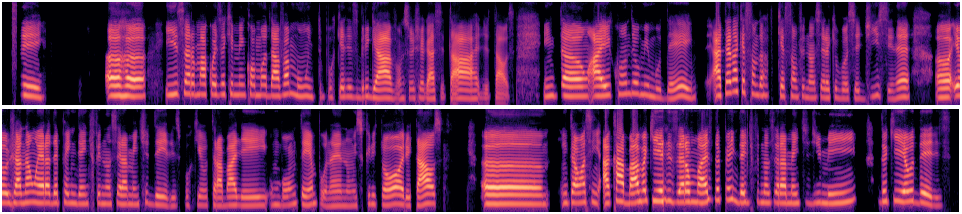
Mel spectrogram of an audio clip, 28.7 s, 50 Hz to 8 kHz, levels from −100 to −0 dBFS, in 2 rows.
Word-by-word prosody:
Si 235 Hz, -5 st, -4 dB, 0.9 s
aham. 245 Hz, -2 st, +6 dB, 0.3 s
E 270 Hz, +1 st, -5 dB
isso 285 Hz, +1 st, -6 dB
era 290 Hz, -1 st, 0 dB
uma 270 Hz, 0 st, -2 dB
coisa 275 Hz, 0 st, -6 dB
que 280 Hz, 0 st, -13 dB
me 265 Hz, 0 st, -11 dB
incomodava 260 Hz, -1 st, -3 dB
muito, 235 Hz, -6 st, -13 dB
porque 215 Hz, +1 st, -14 dB
eles 220 Hz, -1 st, -12 dB
brigavam 200 Hz, -4 st, 0 dB
se 190 Hz, +1 st, -18 dB
eu 200 Hz, -, -16 dB
chegasse 195 Hz, -2 st, -8 dB
tarde 185 Hz, -, -2 dB
e -, -, -27 dB
tal. -, -, -8 dB, 0.6 s
Então 235 Hz, 0 st, +2 dB
aí 240 Hz, +2 st, +3 dB
quando 285 Hz, +2 st, -12 dB
eu 295 Hz, -1 st, -7 dB
me 270 Hz, -2 st, -11 dB
mudei 205 Hz, +1 st, -6 dB, 0.3 s
até 250 Hz, +6 st, +3 dB
na 345 Hz, +1 st, +1 dB
questão 320 Hz, -4 st, -9 dB
da 250 Hz, 0 st, -9 dB
questão 230 Hz, -1 st, -9 dB
financeira 205 Hz, -2 st, -11 dB
que 210 Hz, -, -18 dB
você 190 Hz, -1 st, -14 dB
disse, 205 Hz, +1 st, -17 dB
né, 215 Hz, +3 st, -2 dB, 0.4 s
hã, 210 Hz, +1 st, +2 dB
eu 245 Hz, -1 st, +2 dB
já 235 Hz, 0 st, +2 dB
não 250 Hz, +1 st, -3 dB
era 240 Hz, 0 st, +4 dB
dependente 235 Hz, -2 st, -8 dB
financeiramente 220 Hz, 0 st, -8 dB
deles, 195 Hz, -4 st, -7 dB
porque 195 Hz, +1 st, -18 dB
eu 190 Hz, 0 st, -13 dB
trabalhei 190 Hz, 0 st, -3 dB
um 205 Hz, 0 st, -16 dB
bom 200 Hz, +3 st, -11 dB
tempo, 210 Hz, -2 st, -6 dB
né, 175 Hz, +1 st, -7 dB
num 180 Hz, 0 st, -16 dB
escritório 210 Hz, +1 st, -2 dB
e 185 Hz, -, -11 dB
tal. 225 Hz, +4 st, +4 dB, 0.7 s
Hã, 220 Hz, -1 st, +6 dB, 0.2 s
então 240 Hz, +1 st, -1 dB
assim, 255 Hz, -1 st, -5 dB
acabava 255 Hz, +2 st, +5 dB
que 290 Hz, 0 st, -6 dB
eles 280 Hz, -1 st, +1 dB
eram 260 Hz, +1 st, +4 dB
mais 255 Hz, +2 st, +3 dB
dependentes 305 Hz, -6 st, -4 dB
financeiramente 240 Hz, -2 st, -4 dB
de 240 Hz, +2 st, -13 dB
mim 240 Hz, +4 st, -5 dB, 0.4 s
do 270 Hz, +2 st, -5 dB
que 290 Hz, +2 st, -11 dB
eu 270 Hz, 0 st, +2 dB
deles. 215 Hz, -8 st, -2 dB
235 Hz, 150 wpm, -22 LUFS, 205-255 Hz, 0.9 s, aham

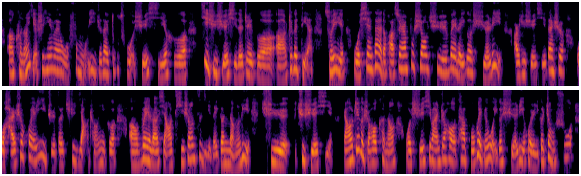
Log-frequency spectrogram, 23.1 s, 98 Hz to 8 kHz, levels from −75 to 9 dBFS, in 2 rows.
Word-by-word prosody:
呃， 190 Hz, -, +4 dB
可 190 Hz, -, -4 dB
能 205 Hz, +8 st, +1 dB
也 -, -, -3 dB
是 230 Hz, -, -5 dB
因 235 Hz, +1 st, -2 dB
为 220 Hz, -2 st, +1 dB
我 170 Hz, -7 st, -4 dB
父 235 Hz, -, -13 dB
母 195 Hz, -6 st, -6 dB
一 225 Hz, -3 st, -4 dB
直 180 Hz, -2 st, -6 dB
在 190 Hz, -1 st, +2 dB
督 215 Hz, +3 st, -12 dB
促 230 Hz, -, -8 dB
我 -, -, -5 dB
学 330 Hz, -, -2 dB
习 165 Hz, -5 st, -3 dB
和 160 Hz, -3 st, 0 dB, 0.3 s
继 325 Hz, -6 st, +4 dB
续 215 Hz, -4 st, -1 dB
学 165 Hz, -4 st, +1 dB
习 175 Hz, -4 st, -3 dB
的 160 Hz, +1 st, +4 dB
这 175 Hz, +1 st, +1 dB
个， 150 Hz, -4 st, +2 dB
呃， 145 Hz, 0 st, +2 dB
这 240 Hz, -, -1 dB
个 245 Hz, 0 st, +5 dB
点， 240 Hz, +8 st, -3 dB, 0.2 s
所 210 Hz, 0 st, +1 dB
以 210 Hz, -6 st, +2 dB, 0.2 s
我 175 Hz, -1 st, +5 dB
现 175 Hz, +9 st, +1 dB
在 275 Hz, -2 st, +5 dB
的 180 Hz, -, +1 dB
话 175 Hz, -2 st, +4 dB
虽 215 Hz, +9 st, +1 dB
然 245 Hz, 0 st, +4 dB
不 285 Hz, -, -6 dB
需 265 Hz, -, -2 dB
要 255 Hz, -1 st, +4 dB
去 230 Hz, -4 st, -3 dB
为 230 Hz, +2 st, +3 dB
了 175 Hz, -4 st, +3 dB
一 160 Hz, -, +1 dB
个 210 Hz, -2 st, +1 dB
学 195 Hz, -6 st, -3 dB
历 285 Hz, -, -1 dB, 0.2 s
而 165 Hz, -, +4 dB
去 180 Hz, +2 st, -4 dB
学 160 Hz, -3 st, -4 dB
习。 160 Hz, 0 st, -6 dB
但 230 Hz, +3 st, +5 dB
是 220 Hz, 0 st, 0 dB, 0.3 s
我 170 Hz, -, +4 dB
还 160 Hz, -1 st, +3 dB
是 260 Hz, +10 st, 0 dB
会 240 Hz, -5 st, 0 dB
一 255 Hz, 0 st, -4 dB
直 155 Hz, -6 st, -5 dB
地 165 Hz, -1 st, 0 dB
去 200 Hz, +5 st, -7 dB
养 175 Hz, -, 0 dB
成 150 Hz, +1 st, -8 dB
一 175 Hz, -, -4 dB
个， 160 Hz, -1 st, -1 dB, 0.3 s
呃， 160 Hz, -, +4 dB
为 215 Hz, +2 st, +5 dB
了 165 Hz, -2 st, +6 dB
想 160 Hz, -2 st, 0 dB
要 160 Hz, -, +2 dB
提 185 Hz, +3 st, -5 dB
升 220 Hz, +4 st, +1 dB
自 240 Hz, +2 st, -9 dB
己 150 Hz, -8 st, -8 dB
的 135 Hz, +2 st, -3 dB
一 -, -, -6 dB
个 175 Hz, -, +4 dB
能 165 Hz, -3 st, -1 dB
力 235 Hz, -, 0 dB, 0.2 s
去 170 Hz, -5 st, +3 dB, 0.2 s
去 220 Hz, -, +2 dB
学 165 Hz, -6 st, +3 dB
习。 155 Hz, -1 st, -8 dB, 0.2 s
然 175 Hz, -, +4 dB
后 195 Hz, -, +7 dB
这 355 Hz, +10 st, +2 dB
个 265 Hz, -, +4 dB
时 170 Hz, -, 0 dB
候 180 Hz, +2 st, +5 dB
可 200 Hz, +3 st, -5 dB
能 165 Hz, 0 st, -1 dB, 0.2 s
我 170 Hz, -, +3 dB
学 180 Hz, +2 st, -1 dB
习 205 Hz, +2 st, -3 dB
完 180 Hz, -2 st, +2 dB
之 215 Hz, -, 0 dB
后， 205 Hz, -4 st, +3 dB
它 205 Hz, +2 st, +1 dB
不 200 Hz, -4 st, -2 dB
会 265 Hz, -, +6 dB
给 195 Hz, -1 st, -2 dB
我 225 Hz, -, +2 dB
一 -, -, -6 dB
个 185 Hz, -, 0 dB
学 185 Hz, -7 st, -4 dB
历 185 Hz, -4 st, -1 dB
或 170 Hz, -, 0 dB
者 -, -, +2 dB
一 145 Hz, -1 st, -4 dB
个 195 Hz, -, -2 dB
证 200 Hz, -3 st, 0 dB
书， 235 Hz, +3 st, -6 dB
190 Hz, 295 characters per minute, -22 LUFS, 165-225 Hz, 0.3 s, 后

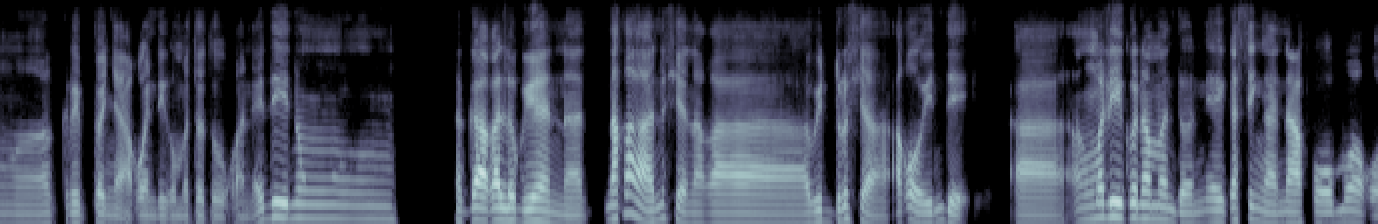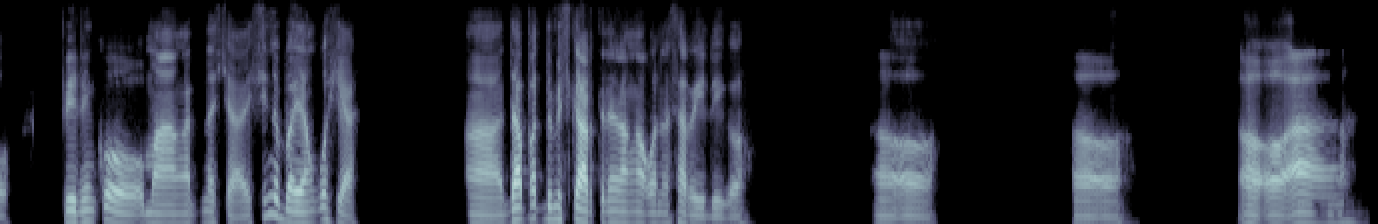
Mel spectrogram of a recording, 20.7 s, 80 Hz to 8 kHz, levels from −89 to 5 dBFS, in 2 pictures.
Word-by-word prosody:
ah, 115 Hz, +1 st, -7 dB
crypto 125 Hz, 0 st, -3 dB
niya, 110 Hz, -, -2 dB
ako 110 Hz, -1 st, -3 dB
hindi 105 Hz, -, -10 dB
ko 105 Hz, -, -8 dB
matutukan. 105 Hz, -1 st, -8 dB
Eh, 145 Hz, -, -3 dB
di 190 Hz, -1 st, +4 dB
nung 175 Hz, -1 st, -3 dB, 1.1 s
nagkakalugihan 150 Hz, -2 st, +6 dB
na, 110 Hz, 0 st, -2 dB, 0.2 s
naka-ano 175 Hz, -4 st, +4 dB
siya, 130 Hz, -, -2 dB
naka-withdraw 120 Hz, +3 st, -1 dB
siya, -, -, 0 dB
ako 125 Hz, -, +1 dB
hindi. 145 Hz, -, -3 dB, 0.4 s
Ah, 110 Hz, -1 st, -2 dB
ang 160 Hz, +3 st, -4 dB
mali 190 Hz, 0 st, +7 dB
ko 185 Hz, -, +4 dB
naman 165 Hz, -3 st, +2 dB
do'n, 125 Hz, +2 st, -3 dB
eh, 140 Hz, -1 st, -2 dB
kasi 160 Hz, 0 st, -2 dB
nga 125 Hz, -2 st, 0 dB
na-FOMO 130 Hz, +2 st, +1 dB
ako, 105 Hz, -3 st, -7 dB, 0.5 s
feeling 140 Hz, 0 st, 0 dB
ko 120 Hz, -4 st, +1 dB
umaangat 120 Hz, -1 st, +1 dB
na 135 Hz, -, -4 dB
siya, 95 Hz, -3 st, -4 dB
sinabayan 140 Hz, -, +1 dB
ko 165 Hz, -, -2 dB
siya. -, -, -3 dB, 0.8 s
Ah, 110 Hz, -1 st, +1 dB
dapat 160 Hz, +1 st, +4 dB
dumiskarte 155 Hz, -4 st, +4 dB
na 135 Hz, -, 0 dB
lang 130 Hz, -, -1 dB
ako 125 Hz, -, 0 dB
ng 120 Hz, -, -10 dB
sarili 105 Hz, -5 st, -3 dB
ko. 100 Hz, +1 st, -7 dB, 1.0 s
Oo. 105 Hz, -2 st, -4 dB, 1.0 s
Oo. 100 Hz, -1 st, -2 dB, 1.0 s
Oo, 110 Hz, -, +2 dB, 0.2 s
ah 120 Hz, 0 st, -3 dB
125 Hz, 145 wpm, -24 LUFS, 115-145 Hz, 1.1 s, mali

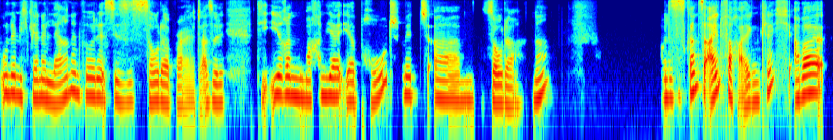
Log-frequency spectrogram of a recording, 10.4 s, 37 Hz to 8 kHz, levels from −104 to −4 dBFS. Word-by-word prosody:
unheimlich 215 Hz, -2 st, -2 dB
gerne 185 Hz, -2 st, -2 dB
lernen 200 Hz, +8 st, -3 dB
würde, 195 Hz, -1 st, +1 dB
ist -, -, +5 dB
dieses 165 Hz, -1 st, +4 dB
Soda 165 Hz, -1 st, +1 dB
Bread. 75 Hz, -, -10 dB
Also, 160 Hz, 0 st, -3 dB
d 160 Hz, 0 st, -4 dB, 0.4 s
die -, -, -9 dB
Iren 210 Hz, -2 st, +1 dB
machen 185 Hz, +3 st, -4 dB
ja 200 Hz, -1 st, +2 dB
ihr 170 Hz, -3 st, -3 dB
Brot 175 Hz, -, -5 dB
mit, 205 Hz, 0 st, -2 dB
ähm, 175 Hz, -2 st, -3 dB
Soda, 155 Hz, -2 st, -1 dB
ne? 200 Hz, -, -1 dB, 1.4 s
Und 185 Hz, 0 st, -3 dB
das 190 Hz, -, +6 dB
ist 200 Hz, 0 st, +8 dB
ganz 235 Hz, +6 st, +4 dB
einfach -, -, +3 dB
eigentlich, 170 Hz, -, -4 dB
aber 220 Hz, +4 st, +5 dB
185 Hz, 155 wpm, -21 LUFS, 165-205 Hz, 1.4 s, ist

